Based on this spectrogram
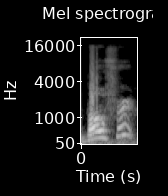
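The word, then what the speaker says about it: Beaufort: Carolina bfort North Carolina not to be confused with bufort South Carolina right right spelled the same different locations totally different when you're in North Carolina you need to say bordt BT bordt North Carolina look at the beautiful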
